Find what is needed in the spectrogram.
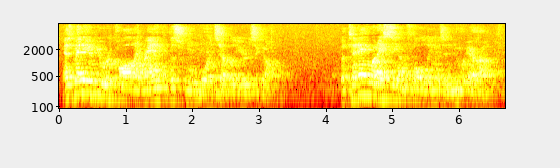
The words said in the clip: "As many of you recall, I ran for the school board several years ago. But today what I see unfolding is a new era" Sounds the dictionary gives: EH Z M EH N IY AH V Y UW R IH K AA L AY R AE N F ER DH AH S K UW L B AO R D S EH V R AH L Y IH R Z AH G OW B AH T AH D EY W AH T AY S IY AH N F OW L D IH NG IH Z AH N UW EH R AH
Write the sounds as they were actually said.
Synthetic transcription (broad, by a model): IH Z M EH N IY AH V Y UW W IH K AA L AY R AE N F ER DH AH S K UW L B AO R D S EH V R L Y IH R Z AH G OW B AH T AH D EY W AH T AY S IY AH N F OW L D IH NG IH Z AH N UW EH R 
